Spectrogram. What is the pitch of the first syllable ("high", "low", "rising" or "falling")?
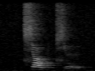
falling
